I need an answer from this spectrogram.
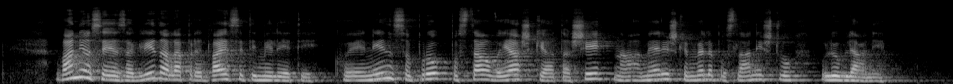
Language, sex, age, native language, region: Slovenian, female, 50-59, Slovenian, Savinja region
